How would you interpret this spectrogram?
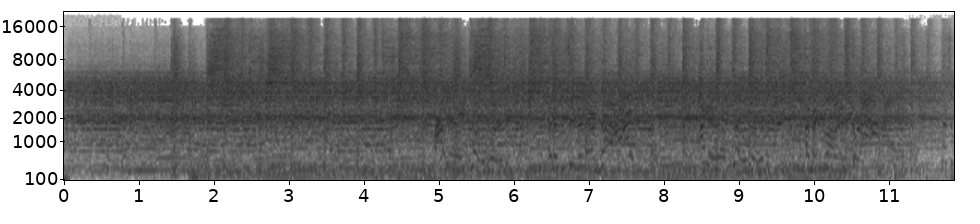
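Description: A loud, dense punk rock track with distorted guitars and driving drums, a raw voice shouting over the band throughout at a steady, aggressive level.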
